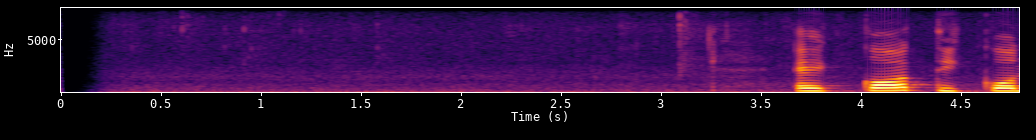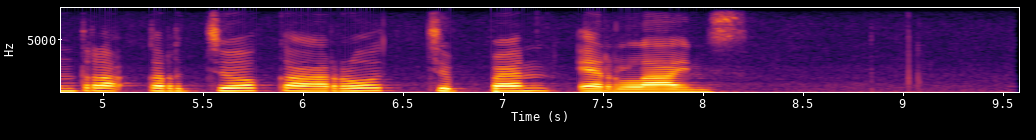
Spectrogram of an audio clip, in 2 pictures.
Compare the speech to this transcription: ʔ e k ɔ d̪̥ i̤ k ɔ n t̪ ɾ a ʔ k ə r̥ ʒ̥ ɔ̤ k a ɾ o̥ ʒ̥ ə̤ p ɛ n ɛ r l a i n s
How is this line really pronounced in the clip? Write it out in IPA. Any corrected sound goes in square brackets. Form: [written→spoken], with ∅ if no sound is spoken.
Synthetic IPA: ʔ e k ɔ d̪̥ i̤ k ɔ n t̪ ɾ a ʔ k ə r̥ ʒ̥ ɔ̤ k a ɾ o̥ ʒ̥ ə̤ p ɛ n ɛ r l a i n s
